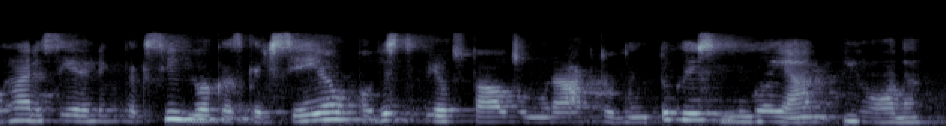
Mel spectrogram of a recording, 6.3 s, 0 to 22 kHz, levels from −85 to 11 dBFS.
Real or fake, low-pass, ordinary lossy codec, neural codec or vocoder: fake; 7.2 kHz; MP3, 96 kbps; codec, 16 kHz, 2 kbps, X-Codec, HuBERT features, trained on general audio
